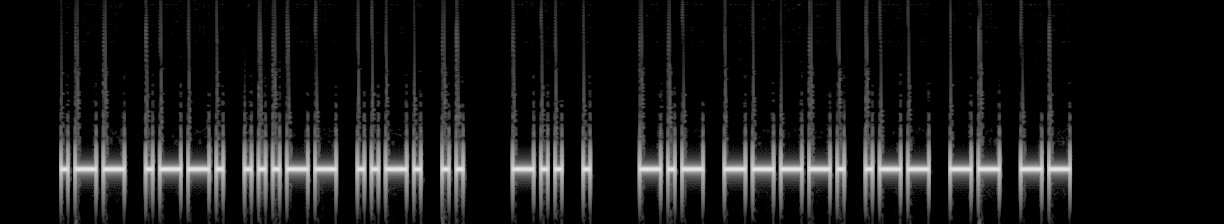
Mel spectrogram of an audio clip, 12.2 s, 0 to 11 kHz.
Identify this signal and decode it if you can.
Morse code, heard as a keyed tone, about 17 wpm, 700 Hz. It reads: WP3FI DE K9WMM
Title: USA Callsign DE Callsign - 5 Characters - 17wpm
